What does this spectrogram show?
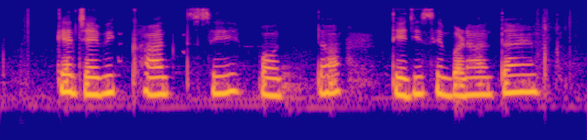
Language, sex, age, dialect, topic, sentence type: Hindi, female, 18-24, Kanauji Braj Bhasha, agriculture, question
